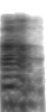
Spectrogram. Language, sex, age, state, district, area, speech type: Odia, male, 45-60, Odisha, Koraput, urban, conversation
